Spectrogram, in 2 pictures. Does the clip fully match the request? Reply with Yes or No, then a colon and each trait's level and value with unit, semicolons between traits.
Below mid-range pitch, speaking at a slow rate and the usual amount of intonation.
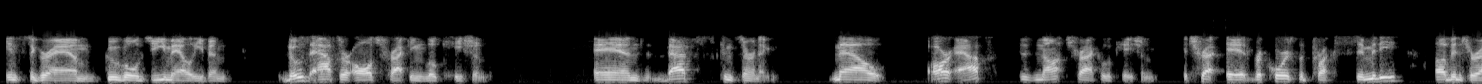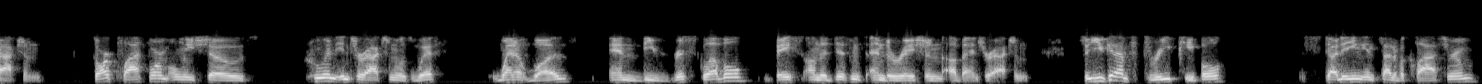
Yes: low, 115 Hz; slow, 130 wpm; average, 3.3 semitones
